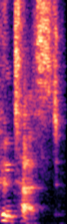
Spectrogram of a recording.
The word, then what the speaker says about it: contest: So it is on the second syllable, not the first.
